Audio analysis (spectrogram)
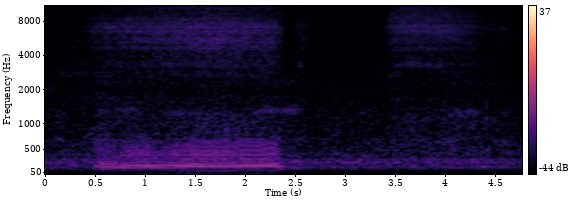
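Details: Bulldog asleep, snoring with one loud, buzzy, low-pitched inhaled rumble of nearly two seconds, followed by a softer breathy exhale and quieter breathing.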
